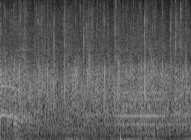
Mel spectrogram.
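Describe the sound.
A church audience claps to welcome guest speakers, a steady, dense patter of many hands with voices faintly mixed into the applause.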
